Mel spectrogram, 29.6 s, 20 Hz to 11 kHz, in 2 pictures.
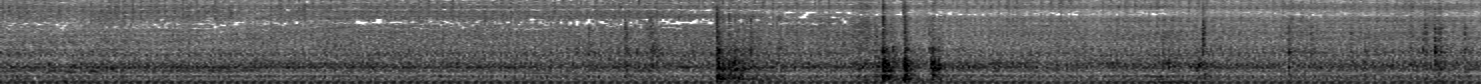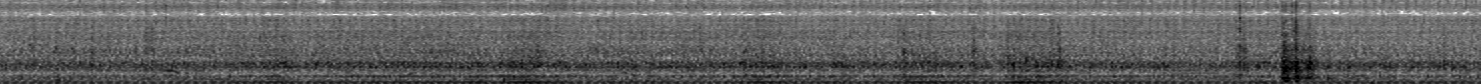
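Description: Four-cylinder diesel engine of a Mahindra 585 DI Power Plus tractor running at a steady speed, with a low, even hum that does not rise or fall. A few short knocks or clatters come through about seven seconds in, around nine seconds in, and near the end.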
